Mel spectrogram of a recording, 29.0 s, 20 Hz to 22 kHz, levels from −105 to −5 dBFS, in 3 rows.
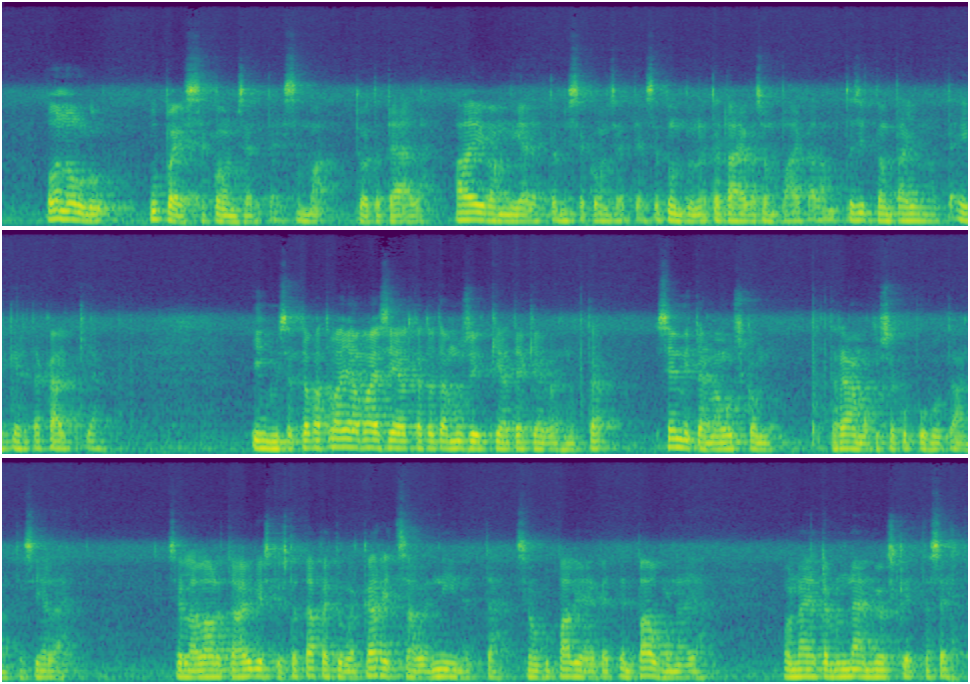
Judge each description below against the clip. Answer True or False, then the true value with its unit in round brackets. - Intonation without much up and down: True (2.2 semitones)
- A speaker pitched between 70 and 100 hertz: False (120 Hz)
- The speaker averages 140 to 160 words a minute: False (125 wpm)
